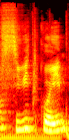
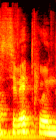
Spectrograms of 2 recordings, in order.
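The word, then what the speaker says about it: Sweatcoin: olursunuz Dostlar üçüncü uygulamam Sweet coin ya da sweat coin doğru telaffuzu yla sweat coin desem daha doğru olur Bu da aslında yürürken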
